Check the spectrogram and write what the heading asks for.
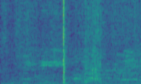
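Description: Supermarket background noise with faint voices, and a single sharp click about halfway through.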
